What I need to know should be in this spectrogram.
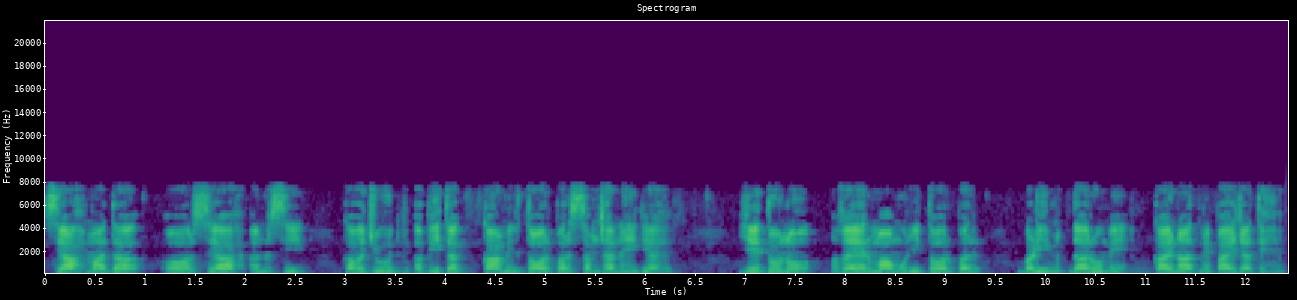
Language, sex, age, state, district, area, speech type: Urdu, male, 18-30, Delhi, East Delhi, urban, spontaneous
